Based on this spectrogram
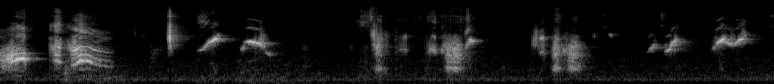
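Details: Budgerigar kept as a pet, chattering within a small gourd; mimicked speech-like phrases mixed with bright upslurred whistles and scratchy trills, delivered in uneven clusters.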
